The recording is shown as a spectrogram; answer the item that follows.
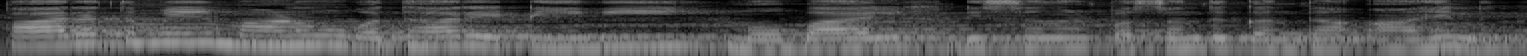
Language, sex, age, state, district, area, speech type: Sindhi, female, 30-45, Gujarat, Junagadh, urban, spontaneous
